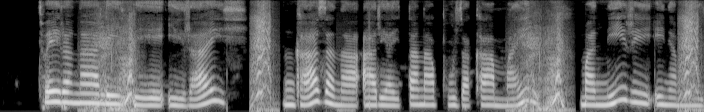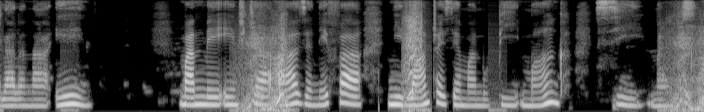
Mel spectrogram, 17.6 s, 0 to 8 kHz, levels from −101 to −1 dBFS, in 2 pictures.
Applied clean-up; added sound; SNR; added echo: none; Zipper (clothing); 9 dB; none.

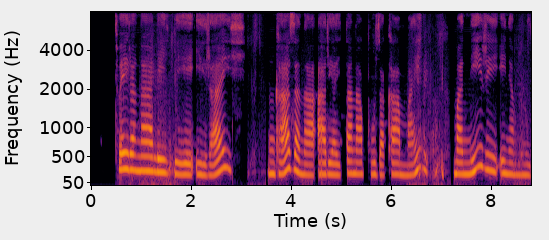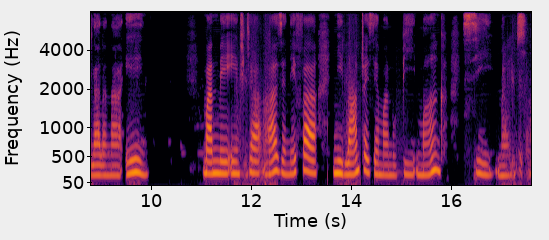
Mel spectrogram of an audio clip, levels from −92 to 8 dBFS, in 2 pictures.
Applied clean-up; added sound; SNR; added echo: neural separator model SepFormer DNS4.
